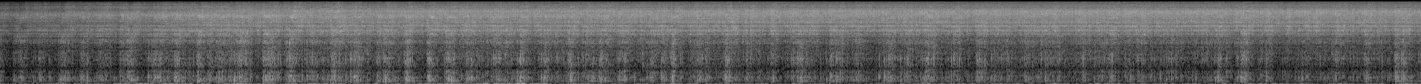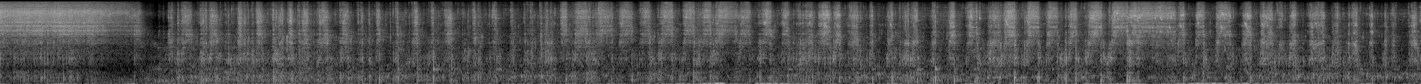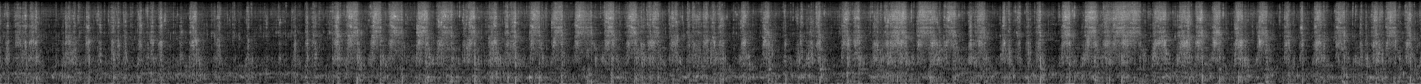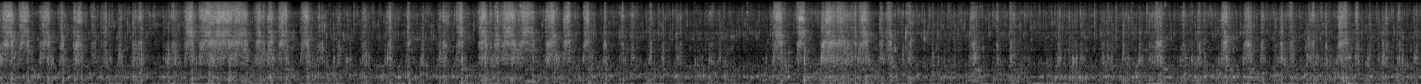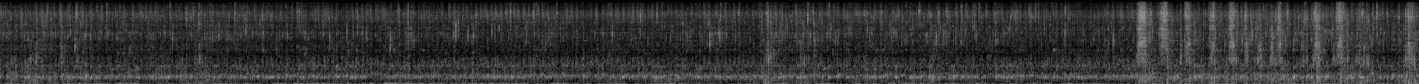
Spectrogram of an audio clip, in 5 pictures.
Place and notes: {"title": "poznan, windy hill district, bathroom - hissing faucet - water back", "date": "2012-04-27 13:01:00", "description": "the pipe if fixed, water is flowing again but the faucet is still grumpy, won't let the water flow, violently hisses with air", "latitude": "52.44", "longitude": "16.94", "altitude": "92", "timezone": "Europe/Warsaw"}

